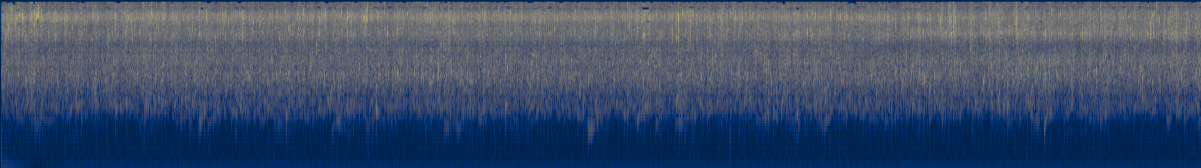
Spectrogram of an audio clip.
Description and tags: Sound of a creek
you can loop it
